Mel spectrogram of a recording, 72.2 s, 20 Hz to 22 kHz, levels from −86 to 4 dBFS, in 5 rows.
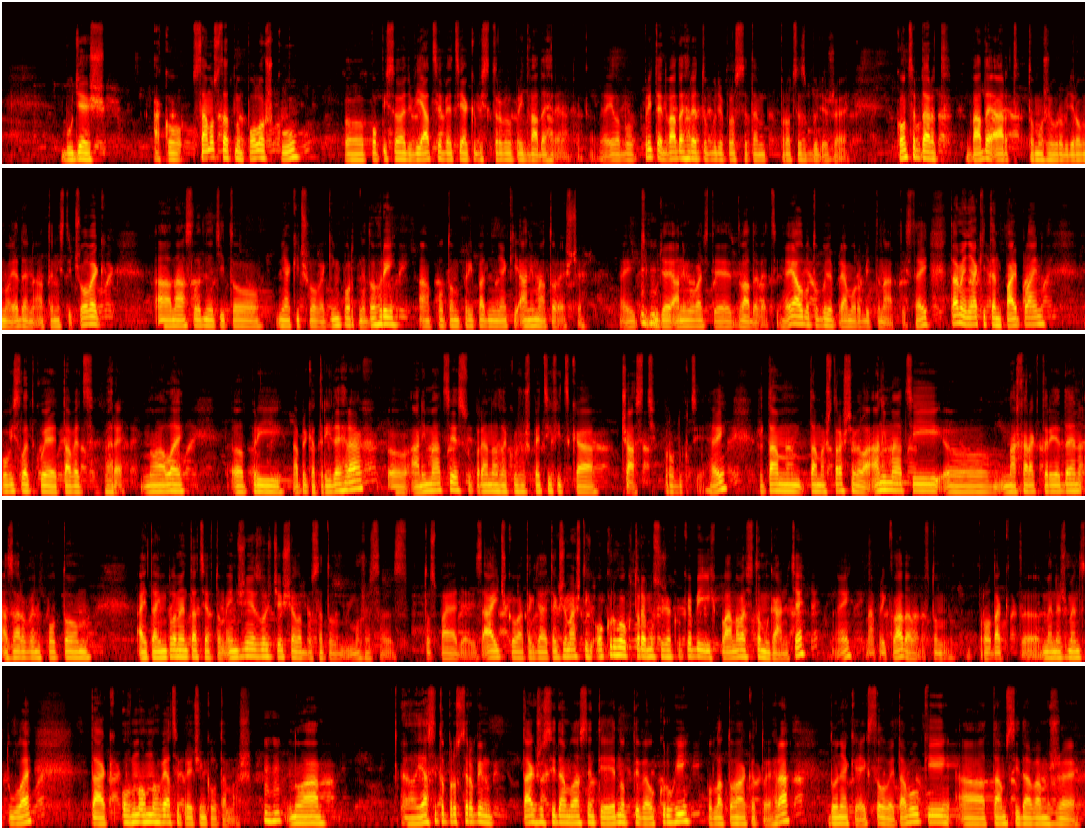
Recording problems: echo of what is said; noticeable; throughout; 210 ms later, 15 dB below the speech
background chatter; faint; throughout; 4 voices, 25 dB below the speech

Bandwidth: 14 kHz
